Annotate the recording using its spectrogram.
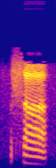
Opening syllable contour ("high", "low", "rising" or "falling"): low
